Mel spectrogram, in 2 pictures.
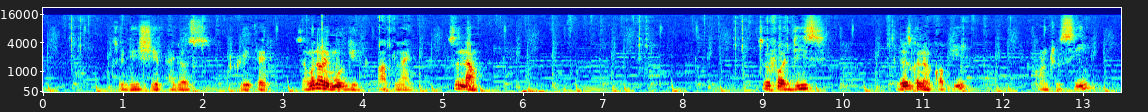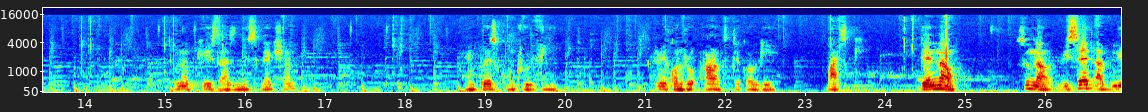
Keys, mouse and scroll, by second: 1.8 click, 2.9 space, 6.7-7.0 scroll down 2, 7.4 click, 9.7 click, 13.0 ctrl+c, 21.3 ctrl+r, 23.3 click.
